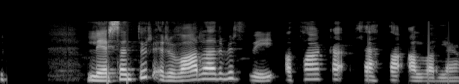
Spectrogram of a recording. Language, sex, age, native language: Icelandic, female, 30-39, Icelandic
